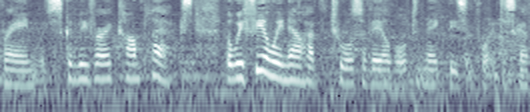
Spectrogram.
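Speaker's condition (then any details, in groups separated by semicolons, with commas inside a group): No condition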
